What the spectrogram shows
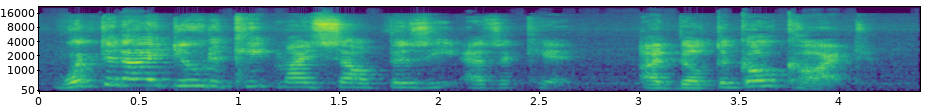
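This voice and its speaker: A man with a high-pitched voice at a fairly slow pace, over noticeable background noise. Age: 60s. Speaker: vlogger. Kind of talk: casual reminiscing monologue. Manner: halting.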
